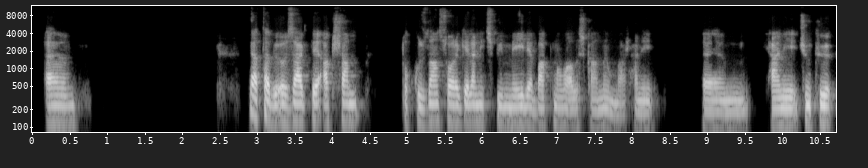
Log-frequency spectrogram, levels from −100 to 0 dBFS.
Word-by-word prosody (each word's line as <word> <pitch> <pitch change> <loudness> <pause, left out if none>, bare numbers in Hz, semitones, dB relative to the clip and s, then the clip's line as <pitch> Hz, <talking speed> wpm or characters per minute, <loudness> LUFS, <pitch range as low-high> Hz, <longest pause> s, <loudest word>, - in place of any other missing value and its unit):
Emm 115 0 +1 2.3
Ya - - +7
tabii, - - +5
özellikle 125 +1 +4
akşam 125 +2 0 0.5
21.00'den 120 +2 -1
sonra 125 -1 +2
gelen 125 +1 +1
hiçbir 120 -1 -6
mail'e 110 -1 -1
bakmama 105 0 -2
alışkanlığım 100 -2 -5
var. 85 +1 -10
Hani, 95 -1 -5 0.6
emm, 95 0 -2 0.3
yani 105 0 +2
çünkü, 115 -1 +1
115 Hz, 95 wpm, -23 LUFS, 100-120 Hz, 2.3 s, Ya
